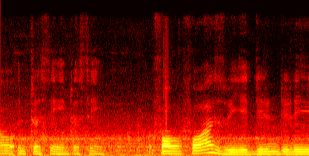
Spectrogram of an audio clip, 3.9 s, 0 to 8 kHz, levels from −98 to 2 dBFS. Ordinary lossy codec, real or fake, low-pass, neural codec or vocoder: AAC, 48 kbps; real; 7.2 kHz; none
